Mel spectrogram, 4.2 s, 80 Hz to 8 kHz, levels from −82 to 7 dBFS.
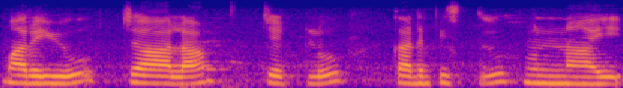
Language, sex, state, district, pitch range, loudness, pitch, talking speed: Telugu, female, Andhra Pradesh, Sri Satya Sai, 190-210 Hz, -17 LUFS, 200 Hz, 70 wpm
